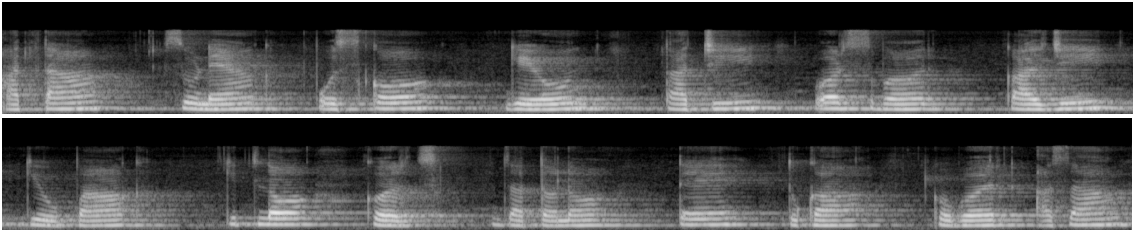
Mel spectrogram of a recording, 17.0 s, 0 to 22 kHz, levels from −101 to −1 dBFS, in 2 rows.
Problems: constant background noise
